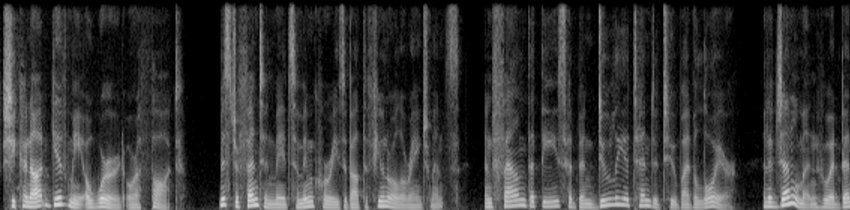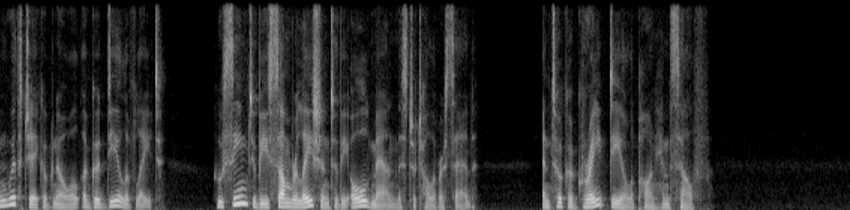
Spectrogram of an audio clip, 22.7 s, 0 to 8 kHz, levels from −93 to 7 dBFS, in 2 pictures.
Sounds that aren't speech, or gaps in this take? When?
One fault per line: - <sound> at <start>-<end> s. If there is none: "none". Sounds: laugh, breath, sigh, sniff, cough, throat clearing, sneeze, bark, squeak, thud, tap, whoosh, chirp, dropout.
none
